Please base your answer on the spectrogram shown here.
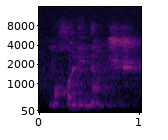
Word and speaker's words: Moholy-Nagy: la Bauhaus es este señor, que es Laszlo Moholy-Nagy, así me han dicho que se pronuncia.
